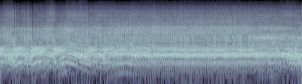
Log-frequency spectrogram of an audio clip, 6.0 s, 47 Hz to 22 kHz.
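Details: Husqvarna 350 18" chainsaw after rebuild with new cylinder, piston, ring and gaskets, muffler gasket left off (possible exhaust leak), compression about 75: high, steady two-stroke scream with small rev swings, no sputtering or bogging; normal running.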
